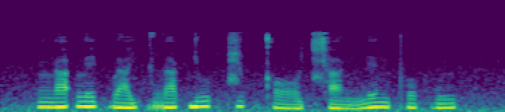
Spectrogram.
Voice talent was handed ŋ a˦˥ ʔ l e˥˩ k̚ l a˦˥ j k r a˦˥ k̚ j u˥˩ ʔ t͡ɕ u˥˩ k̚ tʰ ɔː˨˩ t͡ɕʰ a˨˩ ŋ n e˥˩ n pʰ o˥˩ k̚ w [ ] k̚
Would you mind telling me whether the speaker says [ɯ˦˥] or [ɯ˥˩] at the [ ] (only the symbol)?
ɯ˥˩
